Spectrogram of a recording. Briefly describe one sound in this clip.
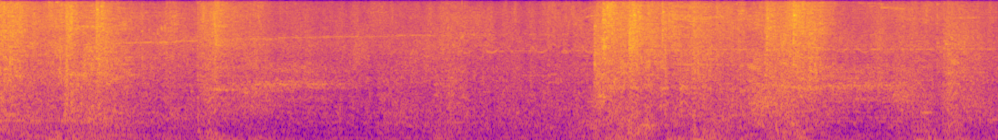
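Game spell effects whoosh and crackle in bursts during a fight.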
